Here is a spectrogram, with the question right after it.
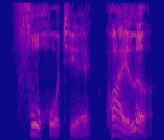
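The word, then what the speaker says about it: Fu Huo Jie, Kuai Le (复活节快乐): Bueno, pues la expresión de feliz Pascua, de resurrección, se dice Fu Huo Jie, Kuai Le.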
